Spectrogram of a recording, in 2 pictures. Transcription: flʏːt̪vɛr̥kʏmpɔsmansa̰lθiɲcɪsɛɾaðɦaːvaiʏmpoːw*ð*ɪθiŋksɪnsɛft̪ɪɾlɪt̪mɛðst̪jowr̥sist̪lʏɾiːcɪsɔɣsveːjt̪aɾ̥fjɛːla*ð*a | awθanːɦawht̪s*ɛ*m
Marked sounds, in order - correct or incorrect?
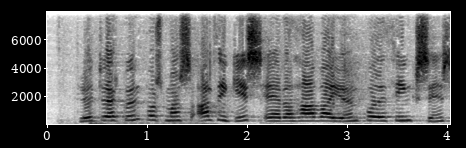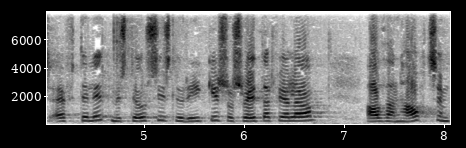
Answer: correct, incorrect: ɣ, correct

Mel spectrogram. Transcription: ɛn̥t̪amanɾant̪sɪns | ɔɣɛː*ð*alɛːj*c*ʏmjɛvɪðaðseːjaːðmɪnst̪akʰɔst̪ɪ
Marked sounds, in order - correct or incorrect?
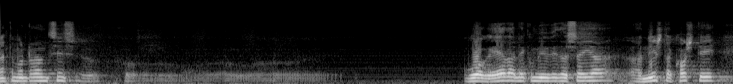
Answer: correct, incorrect: k

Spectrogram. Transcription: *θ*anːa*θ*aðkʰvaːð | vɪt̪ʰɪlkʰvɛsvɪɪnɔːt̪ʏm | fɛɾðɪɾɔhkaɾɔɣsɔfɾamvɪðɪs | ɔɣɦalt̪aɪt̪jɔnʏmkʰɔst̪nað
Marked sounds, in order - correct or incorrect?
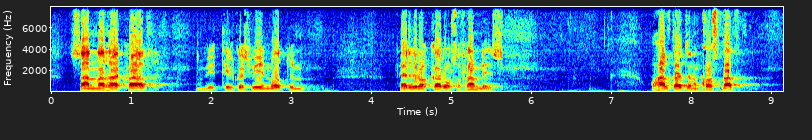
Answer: incorrect: s, correct

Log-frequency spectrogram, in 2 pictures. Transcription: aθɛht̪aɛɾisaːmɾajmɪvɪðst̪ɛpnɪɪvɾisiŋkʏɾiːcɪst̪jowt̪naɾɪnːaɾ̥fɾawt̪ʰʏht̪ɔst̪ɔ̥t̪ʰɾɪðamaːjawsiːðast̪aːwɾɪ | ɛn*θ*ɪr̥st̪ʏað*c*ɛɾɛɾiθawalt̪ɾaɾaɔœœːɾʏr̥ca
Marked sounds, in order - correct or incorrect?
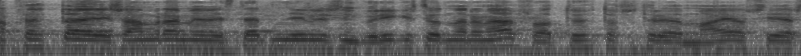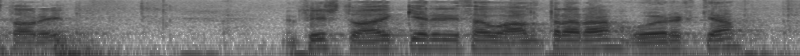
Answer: incorrect: f, correct

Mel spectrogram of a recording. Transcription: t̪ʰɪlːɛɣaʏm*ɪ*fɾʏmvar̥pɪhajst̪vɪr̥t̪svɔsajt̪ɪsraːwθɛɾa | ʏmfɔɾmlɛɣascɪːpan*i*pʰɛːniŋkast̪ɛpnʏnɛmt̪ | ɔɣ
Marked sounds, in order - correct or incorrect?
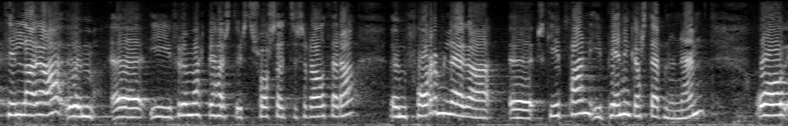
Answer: incorrect: i, correct

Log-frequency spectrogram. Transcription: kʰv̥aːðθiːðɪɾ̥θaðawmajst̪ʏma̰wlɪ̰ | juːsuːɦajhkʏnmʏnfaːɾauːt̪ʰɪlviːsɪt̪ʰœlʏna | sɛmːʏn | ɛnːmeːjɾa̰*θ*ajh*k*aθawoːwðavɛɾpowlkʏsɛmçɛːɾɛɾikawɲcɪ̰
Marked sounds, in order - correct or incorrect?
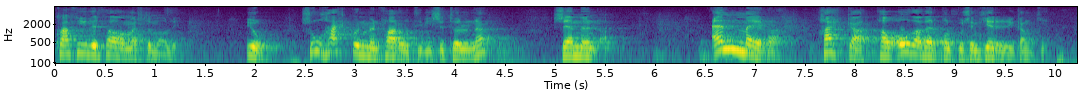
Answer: incorrect: h, correct

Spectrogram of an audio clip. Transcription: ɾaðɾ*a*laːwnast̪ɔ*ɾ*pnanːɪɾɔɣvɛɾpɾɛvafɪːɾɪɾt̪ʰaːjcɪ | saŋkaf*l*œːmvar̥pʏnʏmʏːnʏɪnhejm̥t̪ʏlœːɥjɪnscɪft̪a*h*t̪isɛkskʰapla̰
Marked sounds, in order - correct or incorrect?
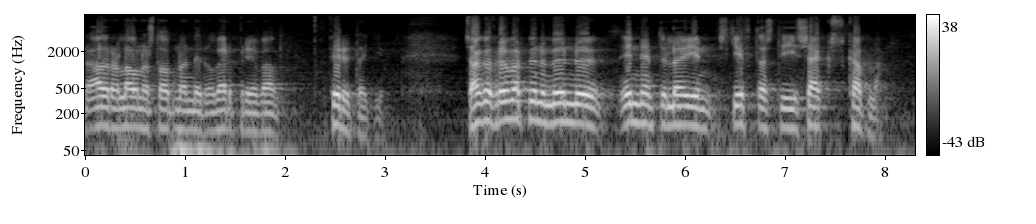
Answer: correct, incorrect: none, incorrect: ɾ, incorrect: s

